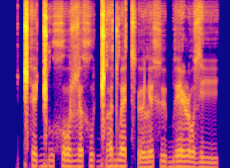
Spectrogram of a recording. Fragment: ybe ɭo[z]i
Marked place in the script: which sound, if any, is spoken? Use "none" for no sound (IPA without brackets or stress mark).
z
